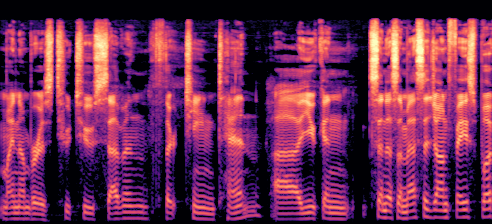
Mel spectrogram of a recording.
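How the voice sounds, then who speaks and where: A man with an American accent has an unremarkable speaking voice, fairly low in pitch with fairly even intonation. The sound is dry and close, with no echo. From US West Coast (Oregon). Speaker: charity auction chairman. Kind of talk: radio interview.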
